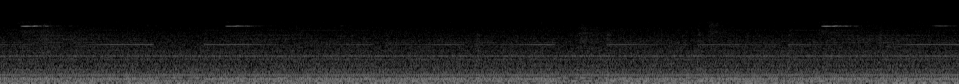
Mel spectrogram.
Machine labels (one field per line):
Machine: slide rail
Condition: normal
